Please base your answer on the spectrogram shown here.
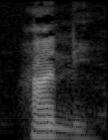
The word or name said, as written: hani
